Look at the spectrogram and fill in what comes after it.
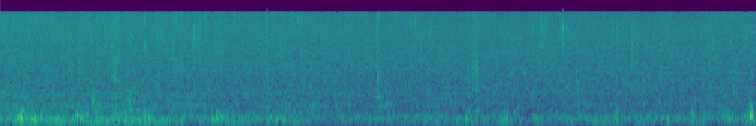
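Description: Steady rain falling, with scattered drops hitting a surface close by; the close hits come thickest in the first second.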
